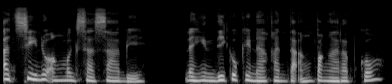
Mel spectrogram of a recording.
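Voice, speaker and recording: A wounded young mother-to-be in an audio drama, voiced by a woman narrator. She is earnest and determined, with quiet defiance in a slightly low voice. The sound is close and dry. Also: a little fast, no room sound, natural voice. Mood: defiant resolve.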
